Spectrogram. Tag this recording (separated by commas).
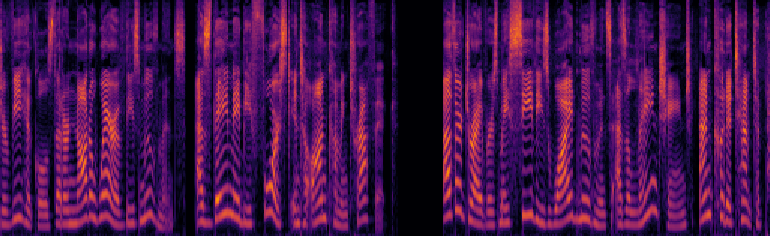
Speech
